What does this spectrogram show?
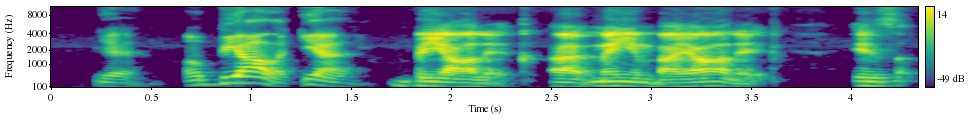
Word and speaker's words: Bialik: so amy farah fowler um mayhem i can't pronounce the second name balik yeah oh bialik yeah bialik mayhem bialik is actually a scientist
